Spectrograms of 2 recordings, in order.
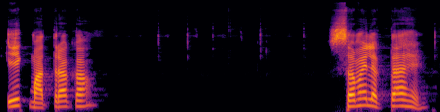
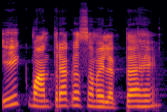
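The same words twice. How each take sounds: First: Slow, word by word, with long pauses; slow dictation. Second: Said in the usual way. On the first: Shown as a demonstration. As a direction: dictate it so students can write along. (धीमे-धीमे लिखवाते हुए) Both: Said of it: "तो ध्यान से लिख लेंगे".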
